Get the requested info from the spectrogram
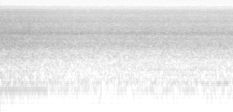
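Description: Near silence: faint steady hiss of room tone with a faint low hum.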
